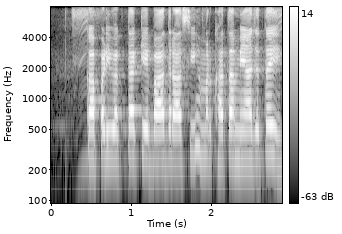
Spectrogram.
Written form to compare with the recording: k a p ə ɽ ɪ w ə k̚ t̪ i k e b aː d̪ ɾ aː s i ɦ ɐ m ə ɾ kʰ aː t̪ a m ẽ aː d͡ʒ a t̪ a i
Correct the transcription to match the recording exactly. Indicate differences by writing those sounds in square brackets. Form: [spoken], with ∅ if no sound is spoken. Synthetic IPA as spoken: k a p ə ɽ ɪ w ə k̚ t̪ [a] k e b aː d̪ ɾ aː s i ɦ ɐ m ə ɾ kʰ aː t̪ a m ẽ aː d͡ʒ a t̪ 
